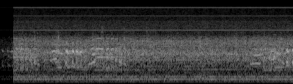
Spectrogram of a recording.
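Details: Cranes calling together at night on 5 September 2017 in a dense, continuous chorus of rolling, trumpeting notes that overlap throughout, with no pauses between voices.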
